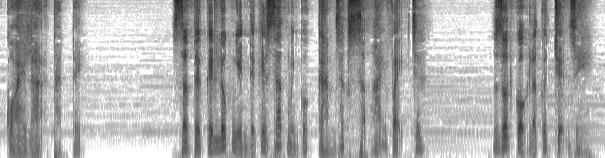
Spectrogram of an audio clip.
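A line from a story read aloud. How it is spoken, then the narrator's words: Man muttering. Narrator (Vietnamese): Ông lúc này lẩm bẩm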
